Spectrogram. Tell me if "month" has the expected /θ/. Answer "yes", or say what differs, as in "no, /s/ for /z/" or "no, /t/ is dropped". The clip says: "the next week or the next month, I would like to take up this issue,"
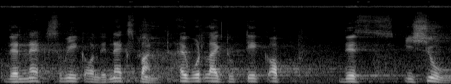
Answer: no, /t/ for /θ/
